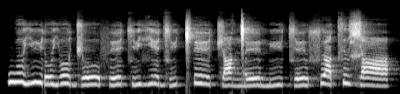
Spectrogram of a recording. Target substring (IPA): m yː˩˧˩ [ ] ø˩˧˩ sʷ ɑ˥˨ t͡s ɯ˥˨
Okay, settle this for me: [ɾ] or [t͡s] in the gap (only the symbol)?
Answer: t͡s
